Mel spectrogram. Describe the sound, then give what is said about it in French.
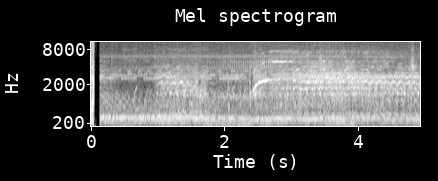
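A horse in a marsh whinnies loudly, a sustained, quavering neigh rising and falling over several seconds, with no one speaking. “L'autre s'approche, prend la bride au cheval et Franck voit Luc.”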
